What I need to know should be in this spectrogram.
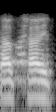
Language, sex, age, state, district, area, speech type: Maithili, male, 30-45, Bihar, Sitamarhi, urban, conversation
